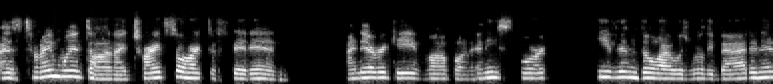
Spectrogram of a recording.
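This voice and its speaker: A woman in a Canadian accent, moderate in pace and medium in pitch, with fairly even intonation and a dry, close sound with no echo. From northern Ontario, Canada, Cree community. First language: Cree. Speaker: social work student. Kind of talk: reading a personal essay aloud.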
